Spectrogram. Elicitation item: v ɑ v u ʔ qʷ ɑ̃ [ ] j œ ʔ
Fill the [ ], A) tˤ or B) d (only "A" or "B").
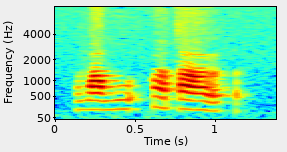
A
